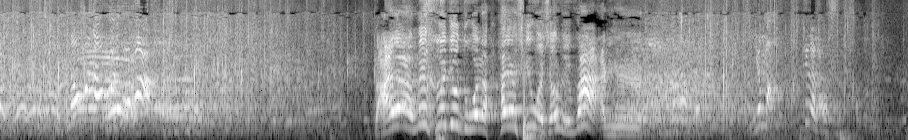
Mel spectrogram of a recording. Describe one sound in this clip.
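A woman speaks sharply into a microphone.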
